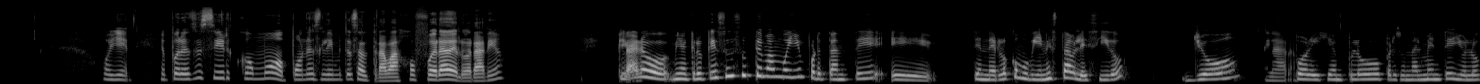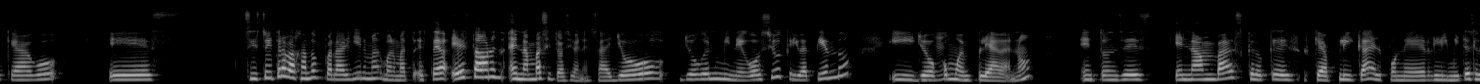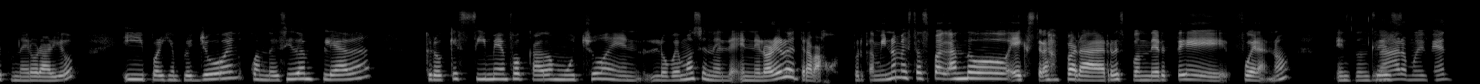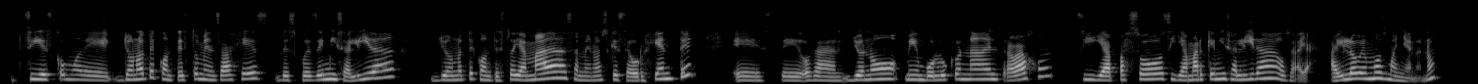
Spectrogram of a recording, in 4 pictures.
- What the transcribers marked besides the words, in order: none
- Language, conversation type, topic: Spanish, podcast, ¿Cómo pones límites al trabajo fuera del horario?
